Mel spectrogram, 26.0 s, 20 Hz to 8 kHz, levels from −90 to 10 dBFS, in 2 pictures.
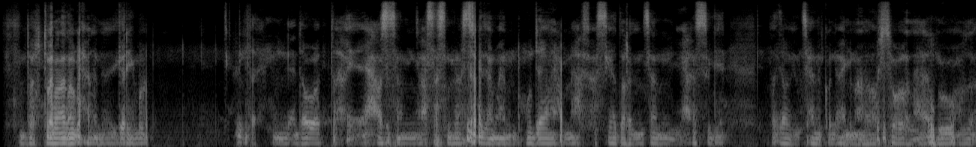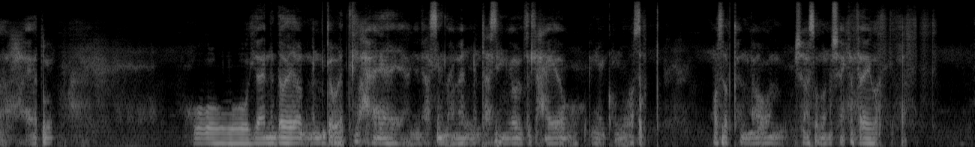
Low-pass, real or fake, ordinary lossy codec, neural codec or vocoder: none; fake; none; codec, 16 kHz, 1 kbps, FreqCodec, larger model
